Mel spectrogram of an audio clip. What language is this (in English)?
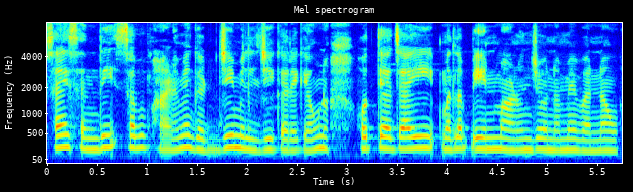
Sindhi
